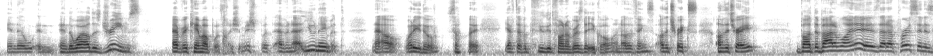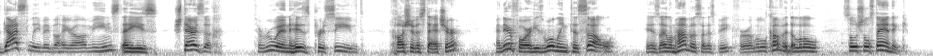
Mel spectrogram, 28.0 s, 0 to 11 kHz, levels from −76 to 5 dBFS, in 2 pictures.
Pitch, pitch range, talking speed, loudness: 175 Hz, 160-210 Hz, 180 wpm, -17 LUFS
